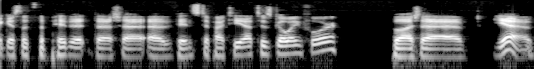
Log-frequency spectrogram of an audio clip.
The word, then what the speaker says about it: Vänsterpartiet: now, and I guess that's the pivot that Vänsterpartiet is going for. But yeah, that's wonderful pronunciation. Thank you. Wait, who is the left party? I'm not going to try to say it. Vänsterpartiet.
